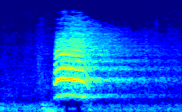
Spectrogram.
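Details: African elephant letting out a single sudden, brassy trumpet blast that starts loud and fades over about a second, over a low background rumble.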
